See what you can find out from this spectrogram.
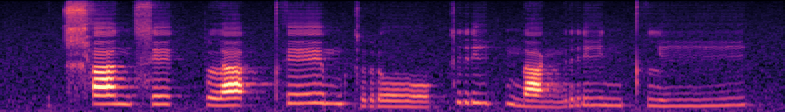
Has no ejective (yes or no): yes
